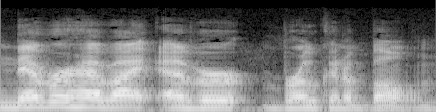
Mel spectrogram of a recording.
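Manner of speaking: ordinary talk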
